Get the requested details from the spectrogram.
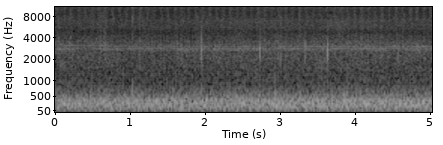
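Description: Footsteps patter quickly on pavement and stairs.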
